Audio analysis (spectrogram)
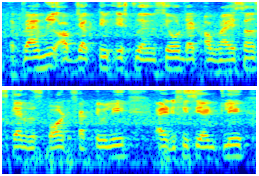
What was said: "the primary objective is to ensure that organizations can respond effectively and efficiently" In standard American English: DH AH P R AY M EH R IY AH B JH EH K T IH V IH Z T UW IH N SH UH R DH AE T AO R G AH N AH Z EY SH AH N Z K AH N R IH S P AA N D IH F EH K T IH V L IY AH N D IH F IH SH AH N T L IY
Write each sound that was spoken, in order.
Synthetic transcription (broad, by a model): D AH P R AY M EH R IY AH B JH EH K T IH V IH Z T UW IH N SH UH R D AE T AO R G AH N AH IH S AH N S K AH N R IH S P AA N D IH F EH K T IH V L IY AH N D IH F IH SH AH N T L IY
